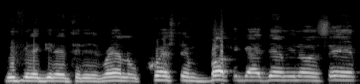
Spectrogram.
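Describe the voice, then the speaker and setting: A man's voice: high-pitched, fairly even intonation, fairly quick, dark tone, no room sound, highs cut off. A man hosting a podcast in a casual, slangy way, with plenty of swearing and verbal tags. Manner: slangy, heavy swearing, frequent "you know". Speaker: podcast host. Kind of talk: casual chat.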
